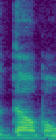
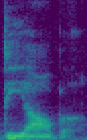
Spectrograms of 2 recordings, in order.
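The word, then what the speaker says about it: d'Alba: But yeah, y'all, I pronounced the name instead of saying Dalba, I said Dialba.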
